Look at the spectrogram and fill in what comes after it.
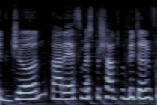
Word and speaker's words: Jeanne: e é John mesmo. É John. É assim é a pronúncia do nome dela.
